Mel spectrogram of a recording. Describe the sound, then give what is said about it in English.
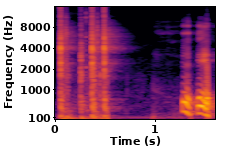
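Keys clack as a message is typed out: a quick run of four sharp taps, then a pause and a further burst of louder, clattering sound. “He's skeetering across the keys. He's typing a message out.”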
